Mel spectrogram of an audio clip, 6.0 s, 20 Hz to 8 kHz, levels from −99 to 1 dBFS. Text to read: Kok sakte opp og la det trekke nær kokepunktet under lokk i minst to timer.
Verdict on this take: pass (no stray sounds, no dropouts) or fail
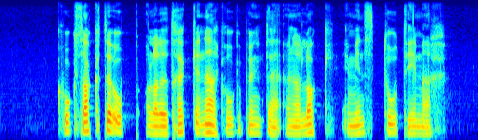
pass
